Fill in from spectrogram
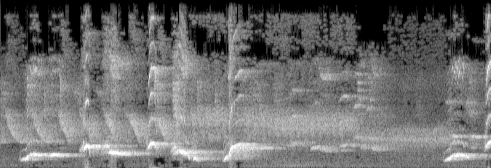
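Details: Singing white-rumped shama, a young bird of champion stock, giving sweeping upslurred whistles and sharp clicks in the first three seconds, a quieter high warble, then one more rising phrase at the end.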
